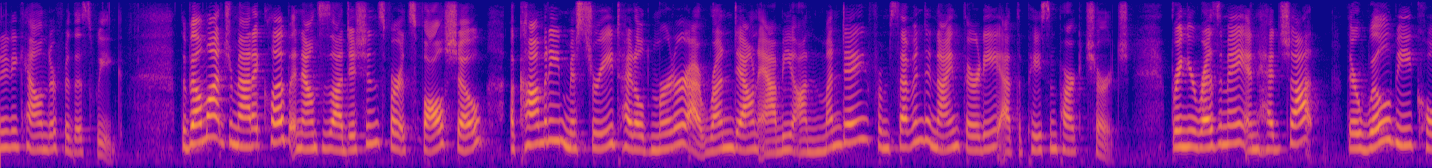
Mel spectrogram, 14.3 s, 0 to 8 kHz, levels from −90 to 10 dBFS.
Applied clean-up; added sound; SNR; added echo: none; none; none; none.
